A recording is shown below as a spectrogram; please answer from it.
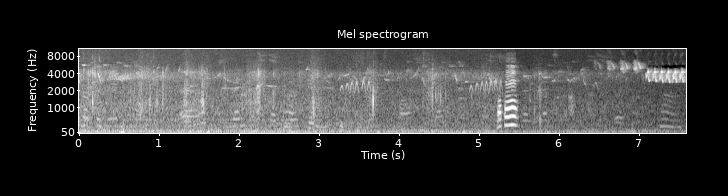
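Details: A ruddy shelduck with her ducklings at a pond in Heiligenhaus, Germany, at 19:30 on 28 May 2020, gives one loud, nasal honk over steady background noise and faint voices, then a thin high peep near the end.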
